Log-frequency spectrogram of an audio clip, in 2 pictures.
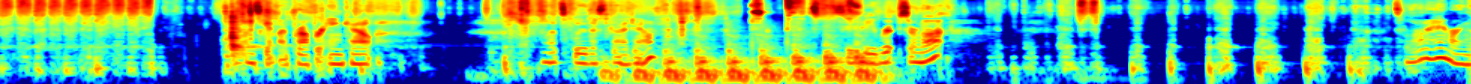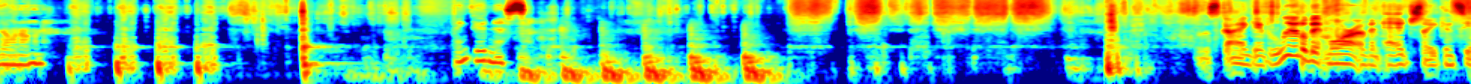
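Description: Paper rustles as hands smooth it down.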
